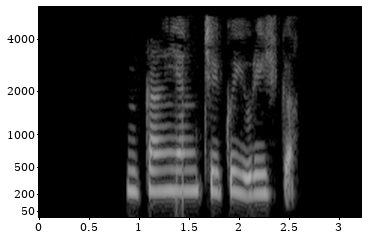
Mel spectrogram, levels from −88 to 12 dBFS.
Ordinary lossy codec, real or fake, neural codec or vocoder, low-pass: MP3, 32 kbps; real; none; 5.4 kHz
